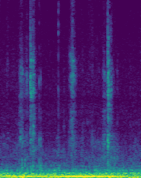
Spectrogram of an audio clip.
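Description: Faint rustling and light ticks of paper pages being turned in a softcover coloring book, over a steady low hum.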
